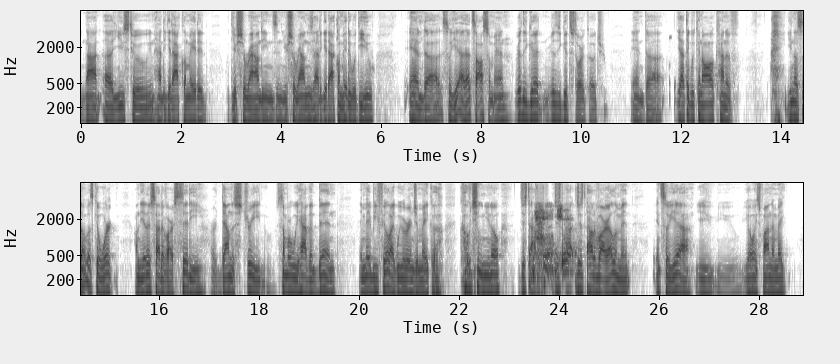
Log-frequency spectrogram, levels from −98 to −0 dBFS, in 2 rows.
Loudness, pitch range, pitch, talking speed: -31 LUFS, 100-120 Hz, 105 Hz, 200 wpm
